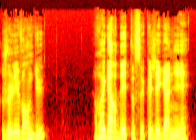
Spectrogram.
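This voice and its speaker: A man voicing a village simpleton in a folk tale, with high-pitched, drawn-out wailing cries. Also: clear, resonant tone, no room sound, clean studio sound, natural voice. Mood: blunt. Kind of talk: storytelling.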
